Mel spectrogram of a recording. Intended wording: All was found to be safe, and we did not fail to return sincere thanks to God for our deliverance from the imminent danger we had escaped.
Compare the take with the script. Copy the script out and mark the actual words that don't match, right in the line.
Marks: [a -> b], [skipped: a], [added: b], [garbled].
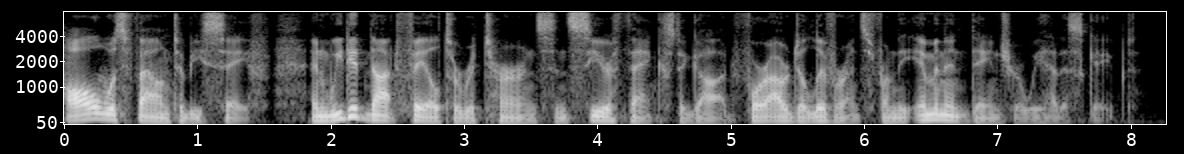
All was found to be safe, and we did not fail to return sincere thanks to God for our deliverance from the imminent danger we had escaped.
